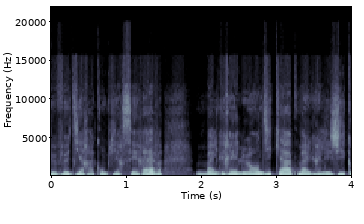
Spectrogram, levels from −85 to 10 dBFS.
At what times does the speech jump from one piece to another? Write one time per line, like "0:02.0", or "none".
0:02.5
